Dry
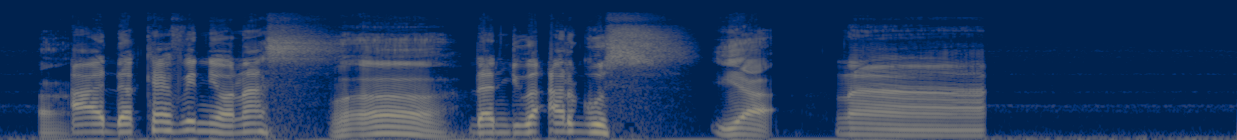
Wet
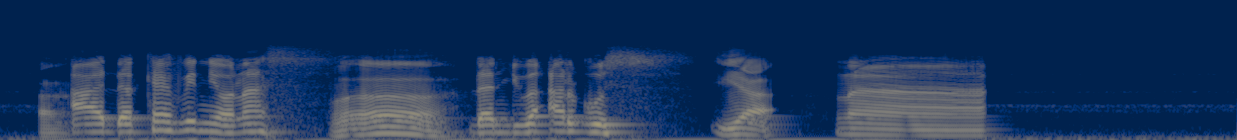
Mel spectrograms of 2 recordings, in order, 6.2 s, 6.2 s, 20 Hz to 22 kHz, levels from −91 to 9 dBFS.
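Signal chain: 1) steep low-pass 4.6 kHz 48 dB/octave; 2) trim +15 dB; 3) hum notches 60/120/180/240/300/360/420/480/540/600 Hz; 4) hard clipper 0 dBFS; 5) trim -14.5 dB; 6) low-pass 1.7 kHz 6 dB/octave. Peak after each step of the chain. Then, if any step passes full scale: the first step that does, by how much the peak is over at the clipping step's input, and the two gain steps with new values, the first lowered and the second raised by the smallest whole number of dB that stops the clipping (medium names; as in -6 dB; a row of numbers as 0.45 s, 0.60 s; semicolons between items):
-20.0 dBFS, -5.0 dBFS, -4.5 dBFS, -4.5 dBFS, -19.0 dBFS, -21.5 dBFS; nothing clips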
